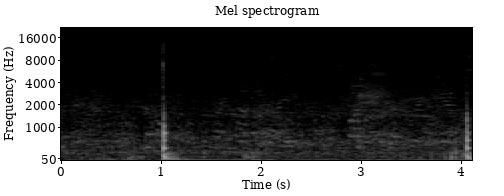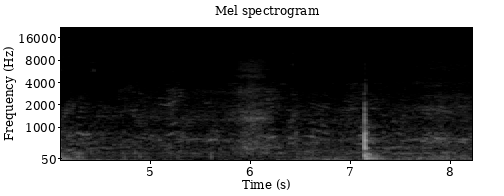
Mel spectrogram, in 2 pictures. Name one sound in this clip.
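Darts thud into a dartboard one after another.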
